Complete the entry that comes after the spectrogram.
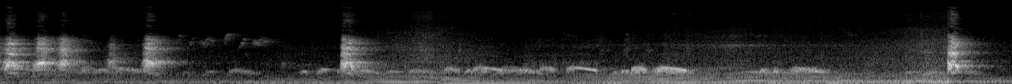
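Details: Breeding spotted dove, recorded 6 December 2021, giving soft low cooing notes in a series mid-way, interrupted by loud sharp knocking or clattering bursts near the start and end, over steady background rumble.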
